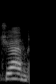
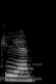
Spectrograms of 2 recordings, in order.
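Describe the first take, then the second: First: It is said as one word, like gem. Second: It is said as two separate letters. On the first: The speaker calls it wrong. "I made it sound like I said Gem" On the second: The speaker calls it right. "instead of G M"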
